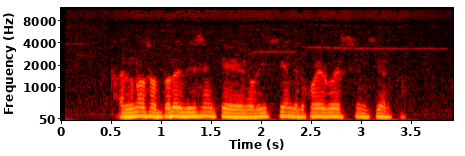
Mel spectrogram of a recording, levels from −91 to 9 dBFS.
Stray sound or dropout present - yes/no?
no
